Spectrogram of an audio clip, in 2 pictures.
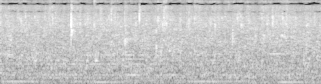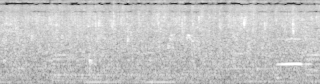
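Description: Steady rain falling, an even hiss with scattered drips, under soft background music.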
